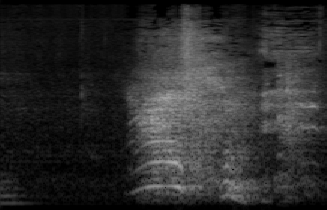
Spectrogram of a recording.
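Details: An adult father's sneeze, one in a series the family is counting (around the ninth or tenth): a quick intake of breath, then one loud explosive sneeze with a trailing vocal release.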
